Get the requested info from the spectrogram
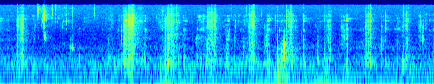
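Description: Close-up crunchy chewing of fresh cucumber: an irregular run of crisp crunches, a few louder ones in the middle.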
